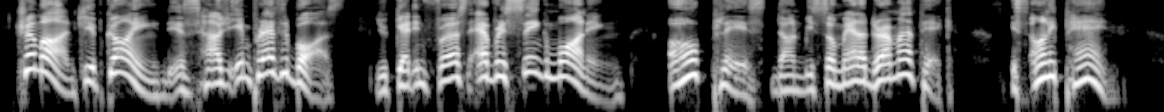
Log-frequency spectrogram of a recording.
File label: english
